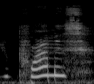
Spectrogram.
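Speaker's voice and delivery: put-on high, soft, childlike asking; acted-out frightened patient; small pleading question. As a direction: ask timidly for reassurance. Acts scared patient seeking reassurance.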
